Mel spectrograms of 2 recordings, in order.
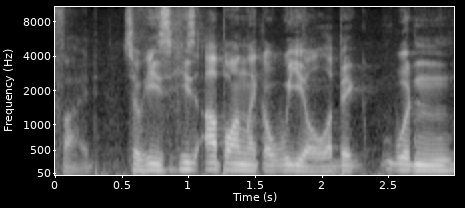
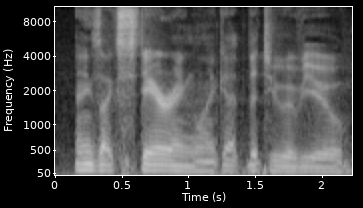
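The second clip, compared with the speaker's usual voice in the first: ordinary talk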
